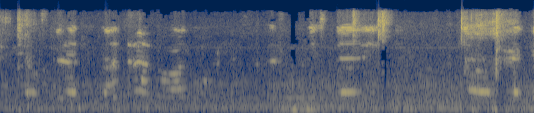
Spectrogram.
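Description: Cabin noise inside a moving coach bus: a steady low rumble from the engine and road, with faint voices in the background.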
